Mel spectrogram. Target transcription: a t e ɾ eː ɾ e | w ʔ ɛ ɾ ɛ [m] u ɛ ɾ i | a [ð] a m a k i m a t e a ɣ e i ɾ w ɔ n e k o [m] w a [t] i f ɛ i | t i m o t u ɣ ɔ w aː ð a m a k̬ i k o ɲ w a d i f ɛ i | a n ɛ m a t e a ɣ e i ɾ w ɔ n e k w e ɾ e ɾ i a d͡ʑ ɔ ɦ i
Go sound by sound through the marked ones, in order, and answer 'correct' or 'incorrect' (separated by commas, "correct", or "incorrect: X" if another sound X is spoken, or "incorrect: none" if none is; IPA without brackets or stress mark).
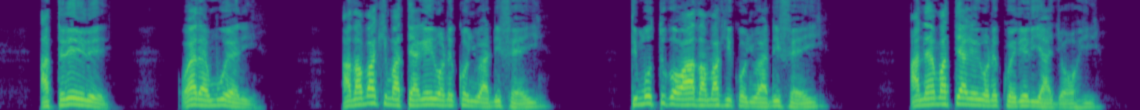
correct, correct, incorrect: ɲ, incorrect: d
